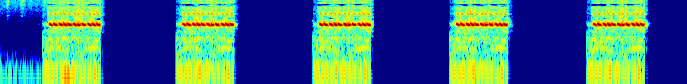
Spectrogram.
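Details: Male tree cricket chirping by stridulation, a plectrum on one forewing rubbing a toothed file on the other so both wings vibrate; five clean, pure-toned chirps, each about a third of a second long, evenly spaced roughly two-thirds of a second apart, on a silent background.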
